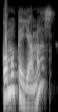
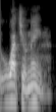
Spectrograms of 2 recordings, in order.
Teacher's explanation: las preguntas en inglés, la entonación es falling intonation, se va hacia abajo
